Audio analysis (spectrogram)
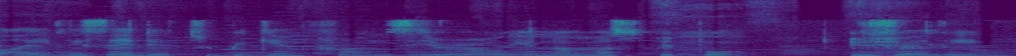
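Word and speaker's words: zéro: of the e ho and the r in french is pronounced as a ho please not notice the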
